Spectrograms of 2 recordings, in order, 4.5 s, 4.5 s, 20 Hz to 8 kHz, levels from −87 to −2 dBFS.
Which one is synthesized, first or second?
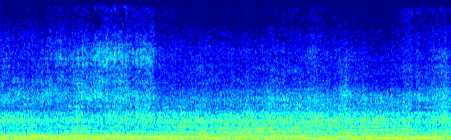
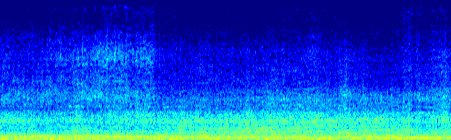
second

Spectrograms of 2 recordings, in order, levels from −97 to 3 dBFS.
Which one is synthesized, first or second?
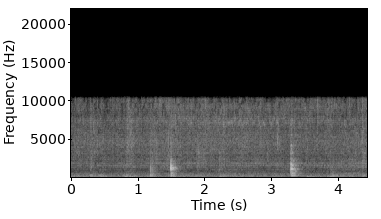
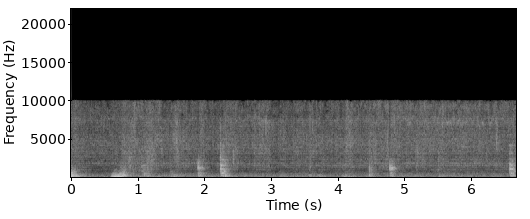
second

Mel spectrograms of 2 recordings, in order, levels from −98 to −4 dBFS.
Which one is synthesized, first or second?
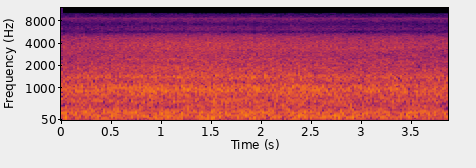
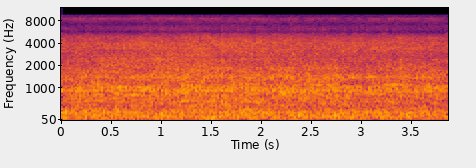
second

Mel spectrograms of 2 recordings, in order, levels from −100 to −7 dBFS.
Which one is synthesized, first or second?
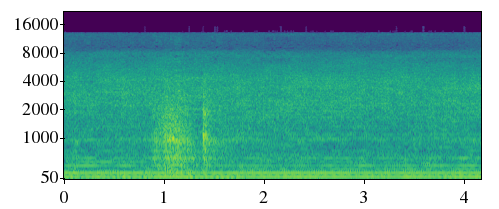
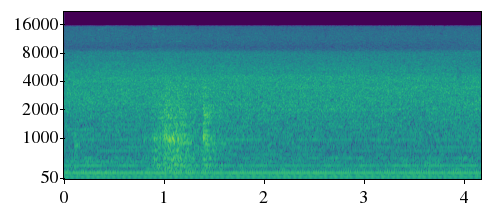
first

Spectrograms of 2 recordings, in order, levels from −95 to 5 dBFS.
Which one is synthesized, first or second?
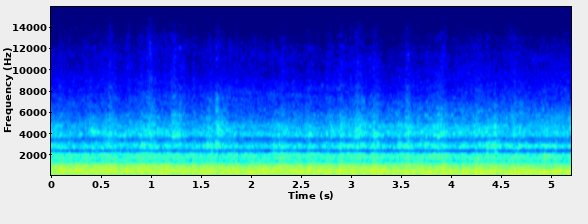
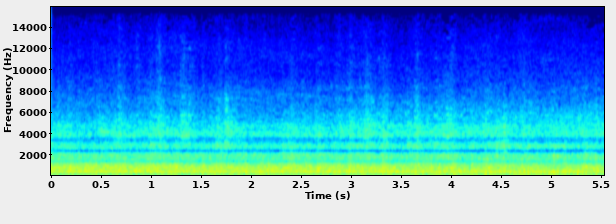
first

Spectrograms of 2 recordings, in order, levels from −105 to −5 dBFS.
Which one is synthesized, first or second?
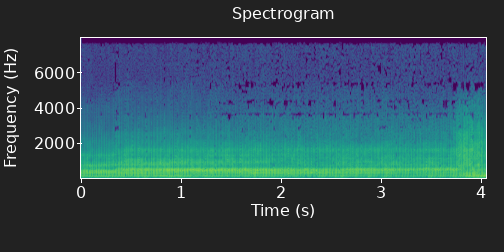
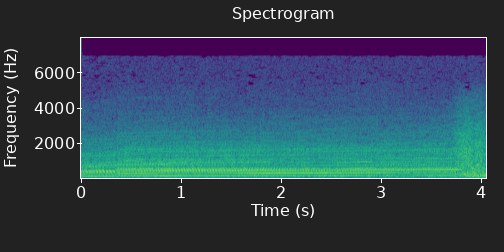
first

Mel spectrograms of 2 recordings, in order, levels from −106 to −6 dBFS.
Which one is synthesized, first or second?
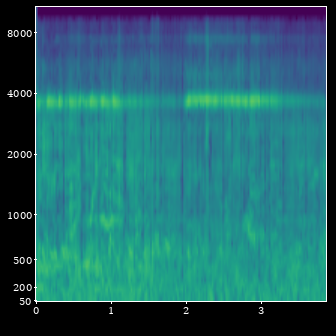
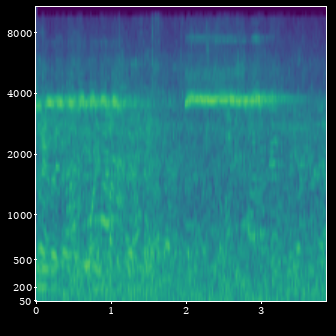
first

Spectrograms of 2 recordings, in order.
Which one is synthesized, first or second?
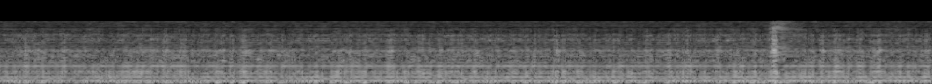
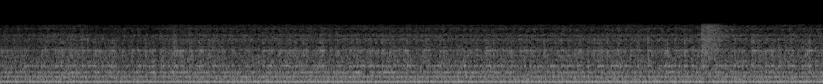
first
